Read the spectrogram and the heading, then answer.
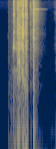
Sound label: colt clip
